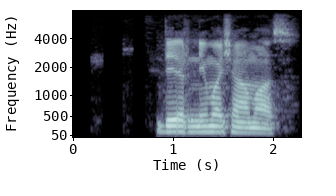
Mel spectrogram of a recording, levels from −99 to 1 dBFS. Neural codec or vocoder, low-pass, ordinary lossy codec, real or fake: vocoder, 44.1 kHz, 128 mel bands every 256 samples, BigVGAN v2; 7.2 kHz; Opus, 64 kbps; fake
